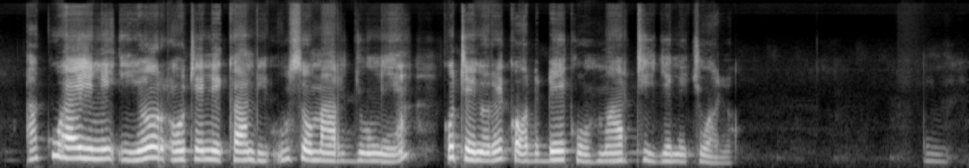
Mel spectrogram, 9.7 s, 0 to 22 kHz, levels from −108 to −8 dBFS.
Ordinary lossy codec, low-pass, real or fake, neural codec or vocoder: none; none; fake; codec, 44.1 kHz, 2.6 kbps, SNAC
